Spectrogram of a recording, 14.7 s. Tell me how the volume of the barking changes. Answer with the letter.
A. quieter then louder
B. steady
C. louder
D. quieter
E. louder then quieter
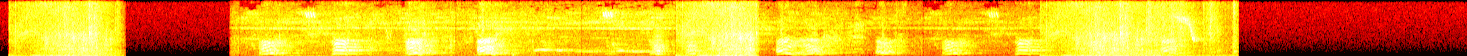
D.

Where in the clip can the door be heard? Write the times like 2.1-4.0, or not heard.
0.1-1.2, 6.8-7.6, 10.4-12.4.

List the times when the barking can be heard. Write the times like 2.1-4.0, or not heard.
2.3-12.2.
